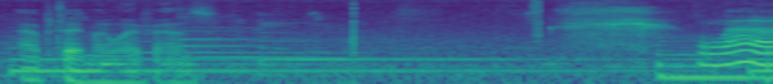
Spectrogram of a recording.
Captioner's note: golf club striking ball distantly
